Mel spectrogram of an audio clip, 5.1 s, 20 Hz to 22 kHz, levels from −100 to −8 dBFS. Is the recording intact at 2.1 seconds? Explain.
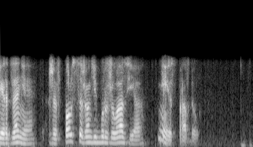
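No. At 2.1 seconds the speech sounds muffled, hoarse and faintly robotic, and that holds for the whole clip rather than being a local glitch. The cause is Opus voice compression running in its SILK speech mode: the band is squeezed to narrowband, cutting everything above about 4 kHz, and the excitation is coded very coarsely, which fits a bitrate around 8 kbps. The codec damage here is heavy.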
